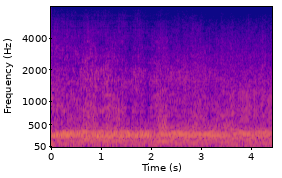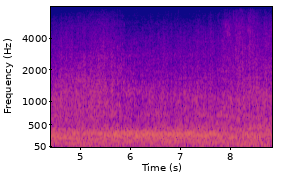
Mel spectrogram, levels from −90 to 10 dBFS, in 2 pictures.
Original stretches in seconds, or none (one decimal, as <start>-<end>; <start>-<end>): 2.4-5.7; 6.2-8.9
